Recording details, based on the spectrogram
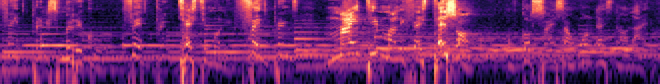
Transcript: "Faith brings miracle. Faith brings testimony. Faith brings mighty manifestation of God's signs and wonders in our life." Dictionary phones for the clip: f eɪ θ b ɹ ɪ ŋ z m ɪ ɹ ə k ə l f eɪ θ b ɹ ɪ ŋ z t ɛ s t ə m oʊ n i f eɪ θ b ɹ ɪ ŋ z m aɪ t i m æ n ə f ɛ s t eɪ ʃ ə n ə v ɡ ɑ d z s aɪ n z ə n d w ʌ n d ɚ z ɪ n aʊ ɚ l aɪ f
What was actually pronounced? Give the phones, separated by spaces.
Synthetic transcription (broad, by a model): f eɪ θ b ɹ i ŋ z m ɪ ɹ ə k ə l f eɪ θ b ɹ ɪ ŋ t ɛ s t ə m oʊ n i f eɪ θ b ɹ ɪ ŋ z m aɪ t i m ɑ n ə f ɛ s t eɪ ʃ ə n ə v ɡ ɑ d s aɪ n s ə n w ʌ n d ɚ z ɪ n aʊ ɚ l aɪ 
